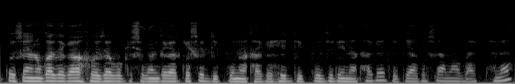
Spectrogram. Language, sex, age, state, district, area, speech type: Assamese, male, 18-30, Assam, Charaideo, rural, spontaneous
